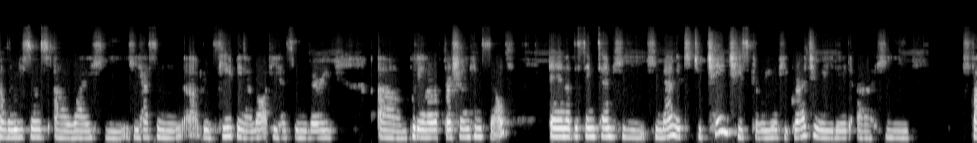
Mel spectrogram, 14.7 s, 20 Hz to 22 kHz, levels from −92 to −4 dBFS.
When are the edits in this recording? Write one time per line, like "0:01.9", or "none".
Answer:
none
